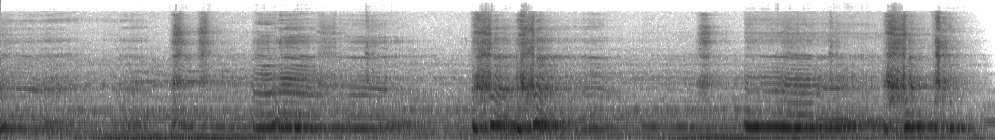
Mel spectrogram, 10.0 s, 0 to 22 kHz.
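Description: The Witch in Left 4 Dead sobbing and crying eerily, wavering wails broken by sharp gasping breaths and whimpers, close and fairly loud, in uneven bursts.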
